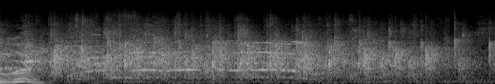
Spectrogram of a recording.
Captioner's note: audience applauding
